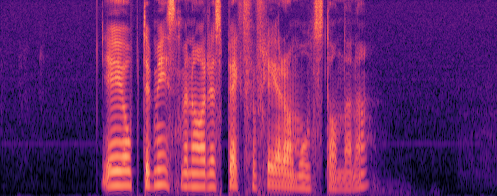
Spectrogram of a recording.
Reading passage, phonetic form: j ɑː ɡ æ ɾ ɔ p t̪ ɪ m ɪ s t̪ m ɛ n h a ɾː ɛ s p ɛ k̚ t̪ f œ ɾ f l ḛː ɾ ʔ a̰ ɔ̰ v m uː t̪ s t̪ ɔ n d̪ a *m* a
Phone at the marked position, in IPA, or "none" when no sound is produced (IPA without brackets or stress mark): ɳ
